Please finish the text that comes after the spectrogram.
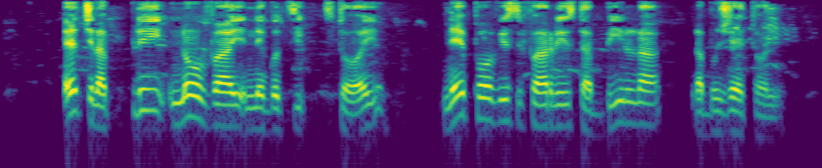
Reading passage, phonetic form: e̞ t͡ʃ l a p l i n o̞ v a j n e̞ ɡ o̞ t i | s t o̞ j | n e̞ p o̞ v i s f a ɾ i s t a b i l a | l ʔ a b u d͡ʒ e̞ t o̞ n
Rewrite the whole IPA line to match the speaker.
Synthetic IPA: e̞ t͡ʃ l a p l i n o̞ v a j n e̞ ɡ o̞ t͡s i | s t o̞ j | n e̞ p o̞ v i s f a ɾ i s t a b i l a | l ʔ a b u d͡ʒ e̞ t o̞ n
